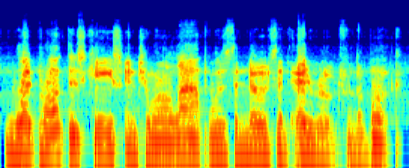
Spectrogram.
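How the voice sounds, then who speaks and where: A man's voice: on the low side, sharp tone, low-quality recording. A man playing an investigator who gives a formal, matter-of-fact case report in an audio drama. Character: official male investigator, audio and video specialist, reporting.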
